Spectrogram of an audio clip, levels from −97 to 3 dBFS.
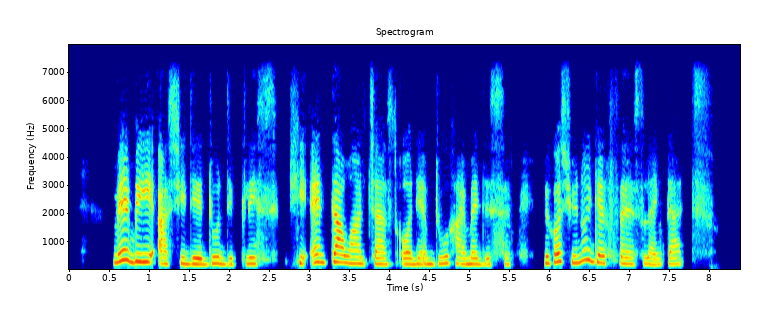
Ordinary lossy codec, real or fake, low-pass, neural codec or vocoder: none; fake; 7.2 kHz; codec, 24 kHz, 0.9 kbps, WavTokenizer, medium speech release version 1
